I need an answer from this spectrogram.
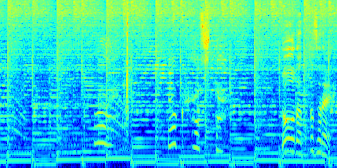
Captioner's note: sigh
